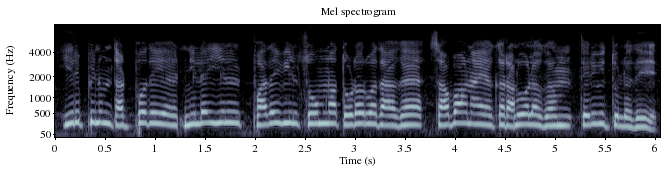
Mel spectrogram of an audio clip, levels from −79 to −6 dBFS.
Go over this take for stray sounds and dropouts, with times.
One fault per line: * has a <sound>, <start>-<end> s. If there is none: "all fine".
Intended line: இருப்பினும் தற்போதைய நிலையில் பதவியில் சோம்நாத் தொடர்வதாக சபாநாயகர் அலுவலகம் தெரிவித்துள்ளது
all fine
